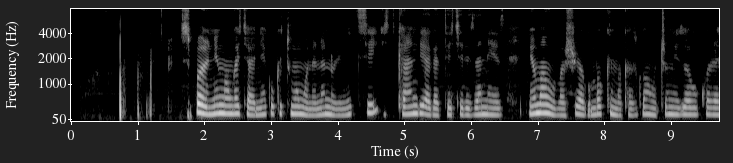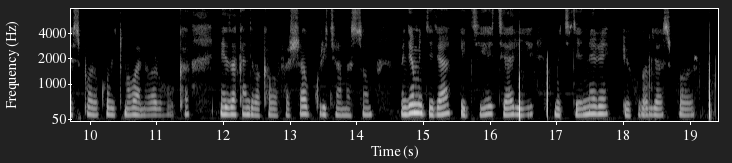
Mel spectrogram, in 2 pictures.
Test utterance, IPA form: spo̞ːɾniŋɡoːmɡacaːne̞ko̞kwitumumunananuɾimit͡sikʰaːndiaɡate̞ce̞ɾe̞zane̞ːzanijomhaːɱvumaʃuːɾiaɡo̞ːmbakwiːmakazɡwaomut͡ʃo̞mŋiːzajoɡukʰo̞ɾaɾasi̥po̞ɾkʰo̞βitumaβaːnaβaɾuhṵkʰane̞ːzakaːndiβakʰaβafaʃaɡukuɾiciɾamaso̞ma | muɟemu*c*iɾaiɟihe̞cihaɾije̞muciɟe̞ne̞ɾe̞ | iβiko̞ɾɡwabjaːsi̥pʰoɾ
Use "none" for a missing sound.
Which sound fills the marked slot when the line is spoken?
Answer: ɟ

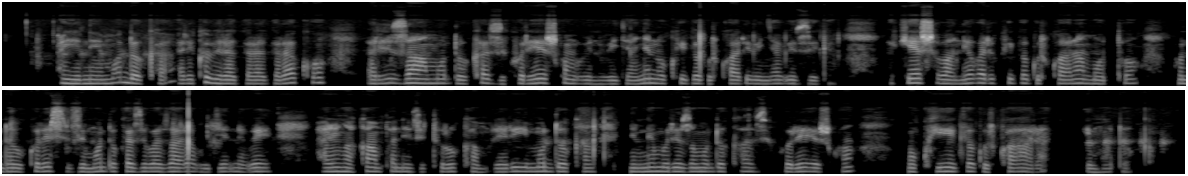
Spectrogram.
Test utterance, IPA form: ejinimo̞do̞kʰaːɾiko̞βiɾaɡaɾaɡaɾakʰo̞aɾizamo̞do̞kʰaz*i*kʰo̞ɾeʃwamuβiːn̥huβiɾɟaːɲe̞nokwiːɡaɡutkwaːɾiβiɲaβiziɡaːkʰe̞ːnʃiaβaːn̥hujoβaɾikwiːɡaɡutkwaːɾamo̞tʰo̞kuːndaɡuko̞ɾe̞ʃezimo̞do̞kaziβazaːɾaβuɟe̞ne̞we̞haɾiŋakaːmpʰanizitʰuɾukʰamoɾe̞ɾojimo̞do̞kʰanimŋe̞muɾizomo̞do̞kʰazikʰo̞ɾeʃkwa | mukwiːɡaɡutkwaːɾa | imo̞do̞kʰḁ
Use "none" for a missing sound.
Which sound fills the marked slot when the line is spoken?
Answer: i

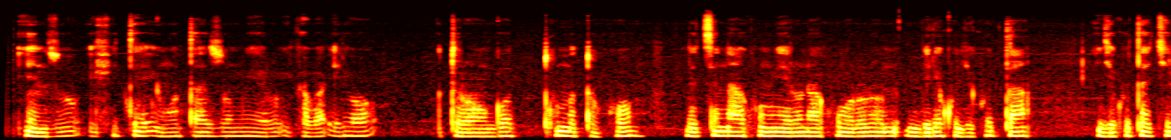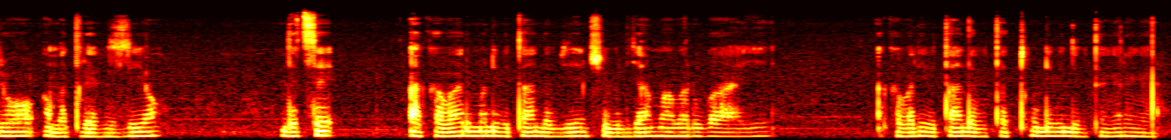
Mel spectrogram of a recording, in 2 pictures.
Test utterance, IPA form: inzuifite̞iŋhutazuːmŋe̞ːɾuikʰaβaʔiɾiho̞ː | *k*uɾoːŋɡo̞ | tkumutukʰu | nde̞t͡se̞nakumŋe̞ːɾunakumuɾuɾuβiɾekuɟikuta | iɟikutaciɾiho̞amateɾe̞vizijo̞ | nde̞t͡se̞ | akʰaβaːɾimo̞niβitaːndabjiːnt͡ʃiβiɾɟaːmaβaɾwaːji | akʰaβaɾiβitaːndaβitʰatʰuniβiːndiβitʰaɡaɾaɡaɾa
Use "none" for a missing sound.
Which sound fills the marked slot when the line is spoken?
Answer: t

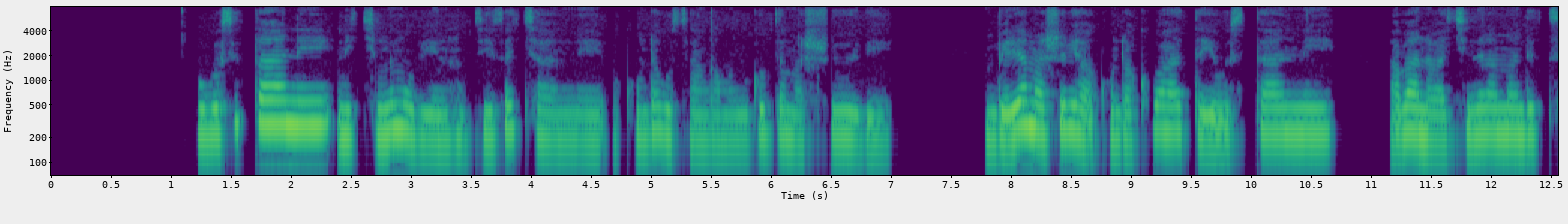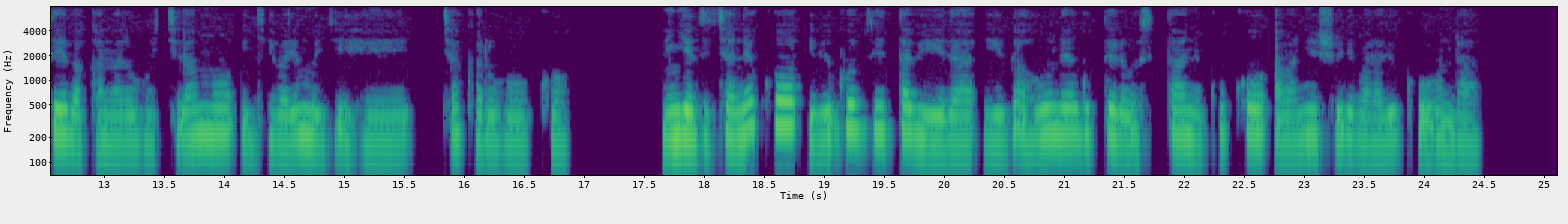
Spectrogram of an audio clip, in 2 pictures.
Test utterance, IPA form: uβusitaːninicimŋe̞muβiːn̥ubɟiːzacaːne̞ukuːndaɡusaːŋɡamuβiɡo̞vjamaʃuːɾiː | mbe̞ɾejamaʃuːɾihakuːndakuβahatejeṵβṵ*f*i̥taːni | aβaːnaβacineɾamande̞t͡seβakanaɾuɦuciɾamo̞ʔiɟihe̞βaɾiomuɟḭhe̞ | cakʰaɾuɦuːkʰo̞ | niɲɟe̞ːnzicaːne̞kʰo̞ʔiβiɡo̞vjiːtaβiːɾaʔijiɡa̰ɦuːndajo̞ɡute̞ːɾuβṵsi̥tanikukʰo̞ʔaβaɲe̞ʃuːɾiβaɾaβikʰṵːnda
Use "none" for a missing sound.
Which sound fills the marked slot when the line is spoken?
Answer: s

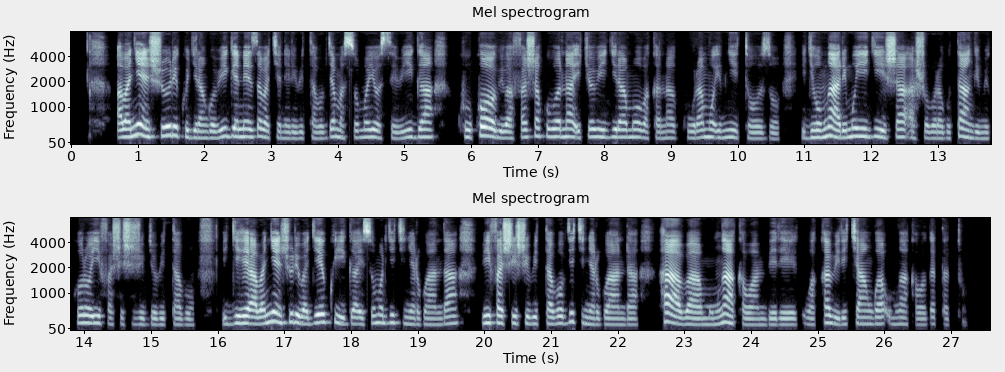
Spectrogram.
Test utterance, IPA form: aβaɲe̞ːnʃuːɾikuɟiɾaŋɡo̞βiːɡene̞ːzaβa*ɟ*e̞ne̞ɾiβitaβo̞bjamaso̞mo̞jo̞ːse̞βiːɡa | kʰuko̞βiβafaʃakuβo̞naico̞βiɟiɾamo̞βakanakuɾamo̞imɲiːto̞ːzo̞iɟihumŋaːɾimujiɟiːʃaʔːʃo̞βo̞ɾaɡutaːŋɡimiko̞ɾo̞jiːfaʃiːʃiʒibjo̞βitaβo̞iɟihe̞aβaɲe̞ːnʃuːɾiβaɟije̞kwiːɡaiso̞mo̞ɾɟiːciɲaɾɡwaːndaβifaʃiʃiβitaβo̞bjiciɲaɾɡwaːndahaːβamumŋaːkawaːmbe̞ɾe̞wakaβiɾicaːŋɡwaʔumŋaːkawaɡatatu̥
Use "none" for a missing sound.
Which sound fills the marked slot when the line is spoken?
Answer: c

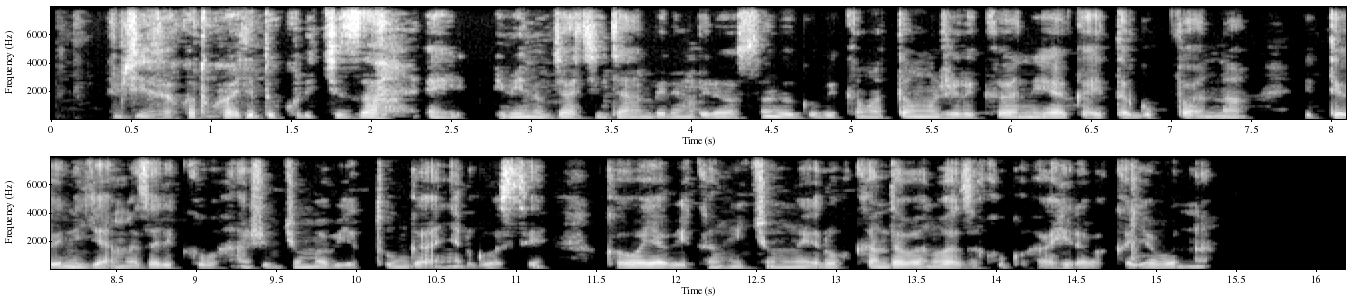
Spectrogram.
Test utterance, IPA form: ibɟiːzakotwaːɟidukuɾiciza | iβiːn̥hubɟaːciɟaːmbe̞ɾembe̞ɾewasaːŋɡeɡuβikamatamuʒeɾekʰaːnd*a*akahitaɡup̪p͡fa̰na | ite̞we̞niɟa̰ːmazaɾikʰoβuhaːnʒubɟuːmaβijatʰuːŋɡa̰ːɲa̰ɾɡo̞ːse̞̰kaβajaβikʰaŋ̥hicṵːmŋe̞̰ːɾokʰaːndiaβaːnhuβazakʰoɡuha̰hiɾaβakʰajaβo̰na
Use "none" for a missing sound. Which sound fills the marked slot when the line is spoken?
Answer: i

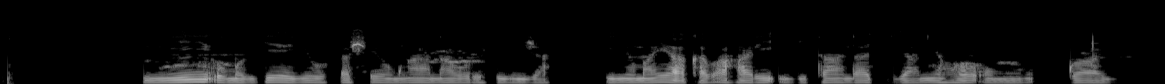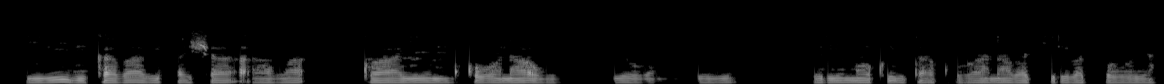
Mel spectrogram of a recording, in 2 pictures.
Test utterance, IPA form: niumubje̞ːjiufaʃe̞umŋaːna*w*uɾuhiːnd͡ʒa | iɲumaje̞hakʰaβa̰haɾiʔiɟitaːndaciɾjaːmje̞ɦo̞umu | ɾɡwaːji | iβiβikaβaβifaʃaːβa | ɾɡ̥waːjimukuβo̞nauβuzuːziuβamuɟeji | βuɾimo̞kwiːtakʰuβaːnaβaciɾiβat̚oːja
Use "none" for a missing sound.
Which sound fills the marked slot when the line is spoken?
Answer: w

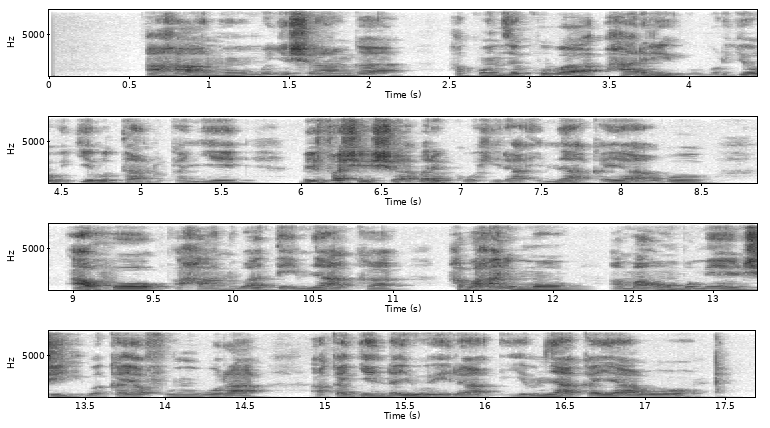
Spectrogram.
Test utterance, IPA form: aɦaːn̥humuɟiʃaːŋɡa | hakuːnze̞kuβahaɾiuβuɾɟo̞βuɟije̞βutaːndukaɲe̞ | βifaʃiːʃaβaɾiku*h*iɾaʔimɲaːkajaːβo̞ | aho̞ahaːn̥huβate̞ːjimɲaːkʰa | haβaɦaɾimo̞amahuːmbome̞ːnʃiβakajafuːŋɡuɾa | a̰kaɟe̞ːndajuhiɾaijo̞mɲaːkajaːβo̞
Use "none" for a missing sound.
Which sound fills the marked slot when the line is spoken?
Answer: h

